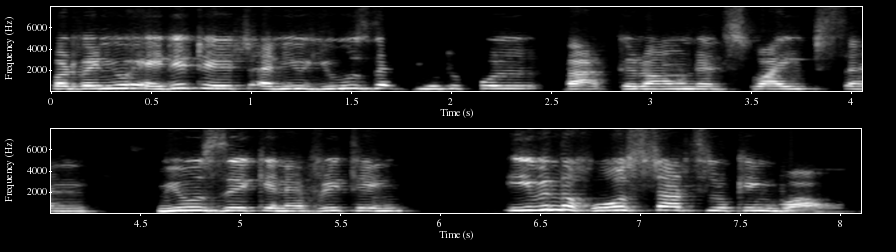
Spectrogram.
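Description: A woman with a husky voice, a guest speaker giving confident, chatty advice on a video call. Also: high voice, moderate pace, darkish tone. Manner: confident, chatty, says "like" often. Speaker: guest speaker, podcast producer. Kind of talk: casual advice talk. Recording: dull lo-fi video call audio.

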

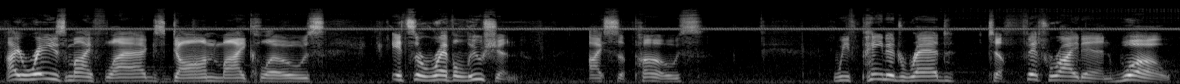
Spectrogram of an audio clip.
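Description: A young man doing a slow, overly grand dramatic reading outdoors by the woods. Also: on the high side, lively intonation, sharp tone, a little hiss or hum. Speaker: dramatic reader. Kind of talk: mock-dramatic reading of song lyrics.

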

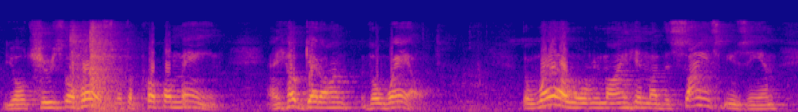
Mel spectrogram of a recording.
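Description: A man in his sixties, a police officer, reading a picture book aloud with joking asides, in a high-pitched voice. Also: lively intonation, unhurried, warm tone, a little hiss or hum. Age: 60s. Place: office, indoors. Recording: dull, lo-fi camera microphone.

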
